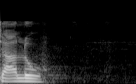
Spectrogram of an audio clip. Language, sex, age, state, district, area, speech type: Hindi, male, 18-30, Bihar, Begusarai, urban, read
